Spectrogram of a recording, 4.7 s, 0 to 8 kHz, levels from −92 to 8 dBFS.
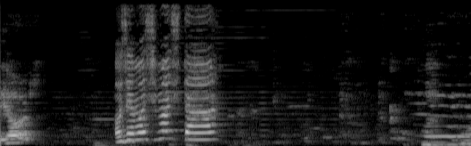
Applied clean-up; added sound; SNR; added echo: classical method WPE with log-MMSE.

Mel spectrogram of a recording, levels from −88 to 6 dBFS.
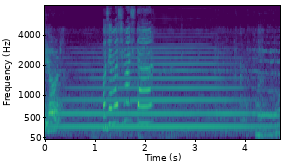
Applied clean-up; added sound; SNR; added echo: none; Wind instrument, woodwind instrument; 2 dB; reverberation time 0.4 s.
